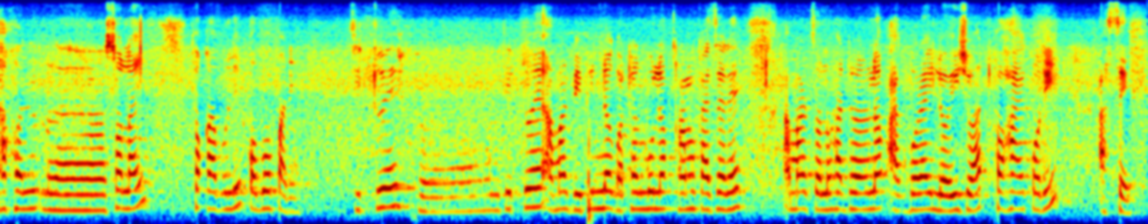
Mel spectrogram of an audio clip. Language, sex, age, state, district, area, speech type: Assamese, female, 30-45, Assam, Goalpara, rural, spontaneous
